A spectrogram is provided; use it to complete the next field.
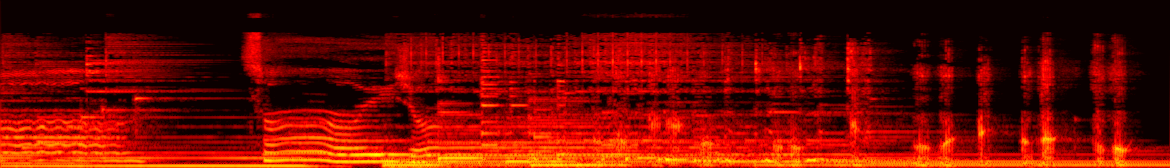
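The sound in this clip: Pig oinking and grunting: a run of several short, snorting bursts in the second half, sitting over a sustained, humming tonal background that runs through the whole clip.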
